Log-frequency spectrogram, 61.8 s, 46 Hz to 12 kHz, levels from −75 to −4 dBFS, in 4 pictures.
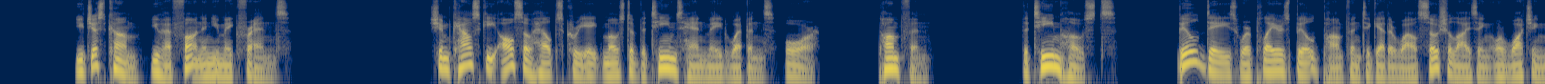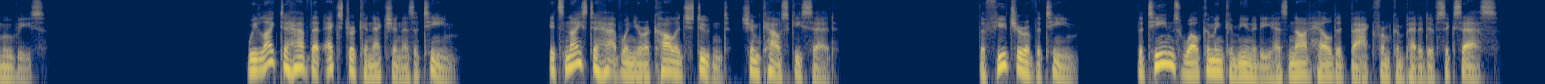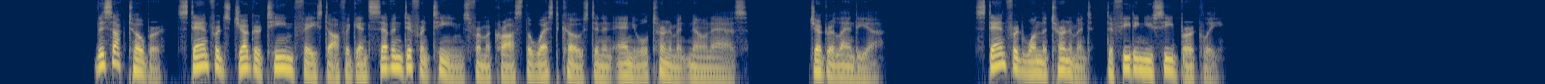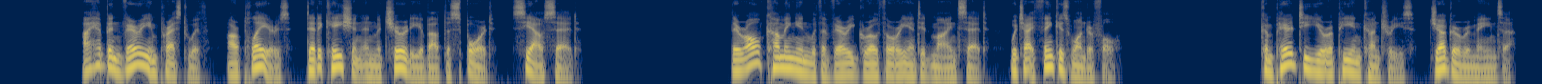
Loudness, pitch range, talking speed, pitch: -22 LUFS, 75-120 Hz, 140 wpm, 90 Hz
